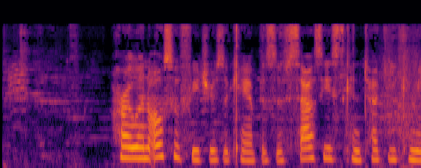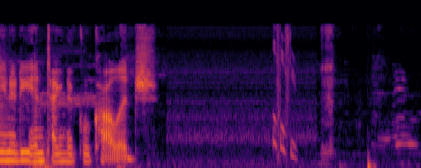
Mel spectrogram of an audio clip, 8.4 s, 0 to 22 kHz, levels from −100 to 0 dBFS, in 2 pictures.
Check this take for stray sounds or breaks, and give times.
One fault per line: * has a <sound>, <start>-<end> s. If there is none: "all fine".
* has a chirp, 6.9-7.2 s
